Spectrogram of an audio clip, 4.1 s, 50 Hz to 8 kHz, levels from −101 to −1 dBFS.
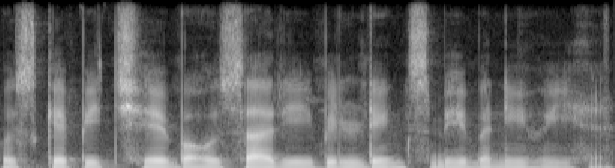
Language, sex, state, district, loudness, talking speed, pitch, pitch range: Hindi, male, Uttar Pradesh, Lucknow, -21 LUFS, 130 wpm, 95 Hz, 95-100 Hz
